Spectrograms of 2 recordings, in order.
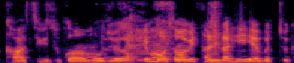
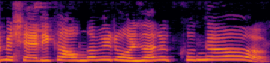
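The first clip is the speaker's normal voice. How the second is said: lightly voiced small boy's boast, much higher; imitating little son; 11 semitones higher than usual. Mother imitates her son's fasting boast in a higher kid voice. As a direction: mimic the toddler's proud promise, slowing at the end. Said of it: "आप कह रहे थे".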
